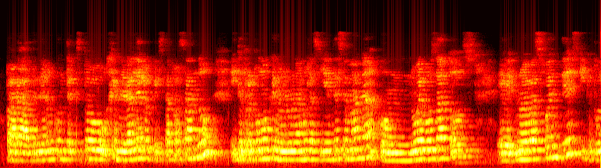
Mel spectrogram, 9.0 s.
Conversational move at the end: listening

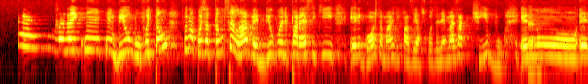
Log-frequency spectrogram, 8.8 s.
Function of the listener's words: listening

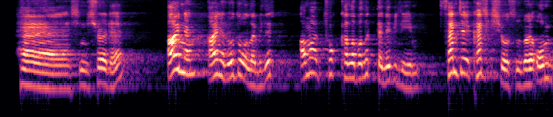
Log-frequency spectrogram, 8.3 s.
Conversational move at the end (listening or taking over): listening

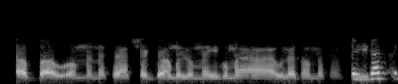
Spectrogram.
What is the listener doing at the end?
taking over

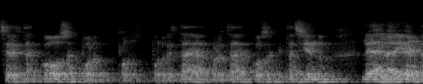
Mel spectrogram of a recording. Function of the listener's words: taking over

